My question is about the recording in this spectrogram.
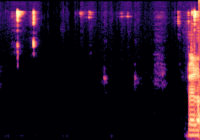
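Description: Two faint, quick computer mouse clicks, a fraction of a second apart, near the start: a right-click opening a layer menu.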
